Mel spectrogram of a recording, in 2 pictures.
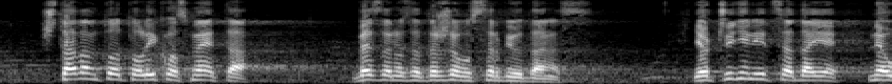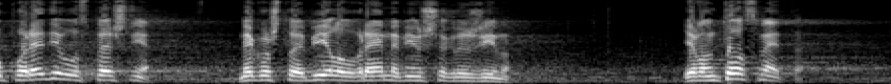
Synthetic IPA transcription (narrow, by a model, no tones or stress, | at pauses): ʃt̪aʋamt̪o̞ːt̪o̞liko̞sme̞ːt̪a | ʋeːzanozad̪r̩ʒaʋusr̩bijud̪ana̰s | jet͡ʃiɲe̞nit̪sad̪aje̞ne̞upo̞ɾe̞d̪ʎiʋouspe̞ʃnija̰ne̞ɡo̞ʂt̪o̞je̞biːlauʋɾe̞ːme̞biːʋʃe̞ɡɾe̞ʒiːma̰ | je̞ɾʋamt̪o̞ːsme̞ːt̪a̰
